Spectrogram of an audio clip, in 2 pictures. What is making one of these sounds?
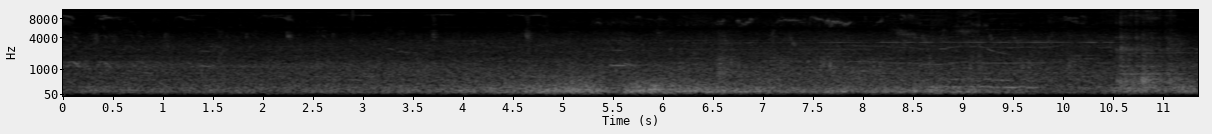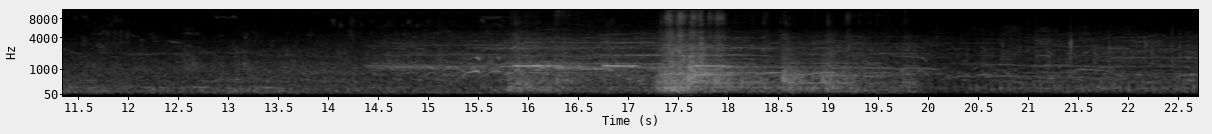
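Horses' hooves drum on a dirt track as they gallop.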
